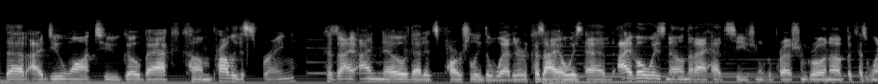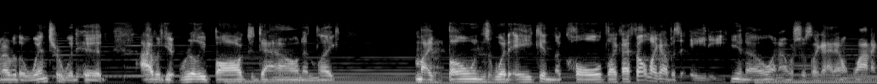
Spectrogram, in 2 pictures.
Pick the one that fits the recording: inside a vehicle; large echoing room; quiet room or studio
inside a vehicle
